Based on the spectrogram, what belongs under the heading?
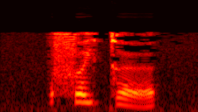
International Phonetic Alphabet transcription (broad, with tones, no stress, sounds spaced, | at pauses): f ə˧ j k əː˧˩˨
